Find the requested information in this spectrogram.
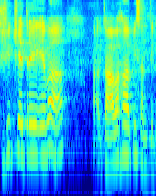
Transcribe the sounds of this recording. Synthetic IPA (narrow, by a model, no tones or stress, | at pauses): iʃikʂeːt̪ɾeːeːʋa | ɡaːʋɐɦɐːpisɐnt̪i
